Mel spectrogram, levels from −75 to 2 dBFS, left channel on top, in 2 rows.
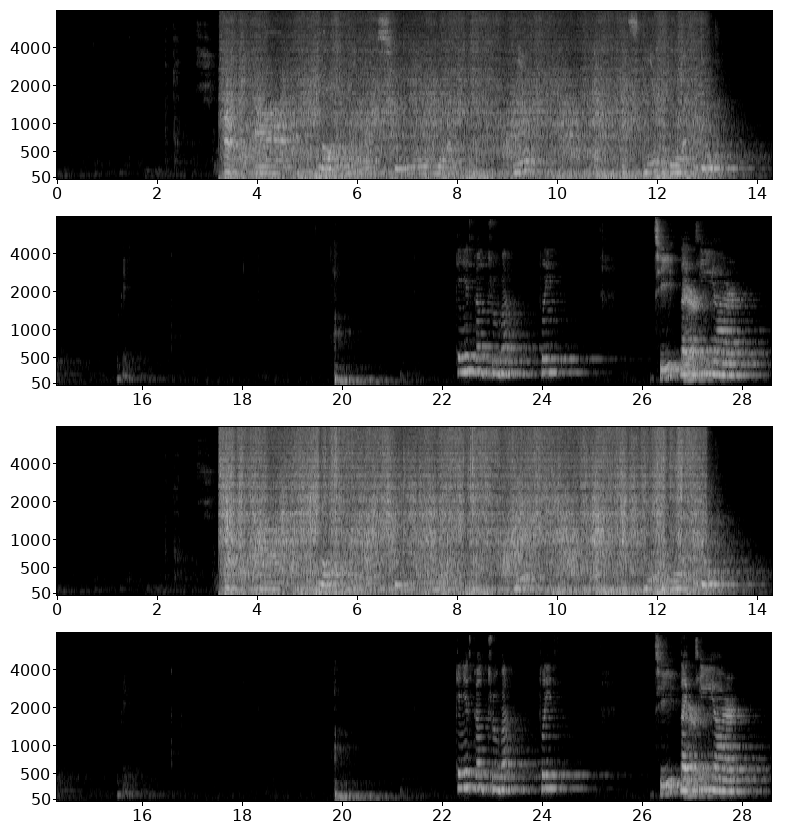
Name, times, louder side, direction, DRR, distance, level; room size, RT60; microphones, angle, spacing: voice 1, 2.8-4.8 5.2-8.1 9.1-9.6 10.6-11.0 11.3-13.3 15.6-15.7 19.8-19.9 25.2-25.4 26.2-27.2, left 2 dB, 65° left, 5 dB, 0.6 m, -32 dB
sound 1, 3.2-13.0, right 6 dB, 85° right, 0.5 m, -26 dB
voice 2, 5.2-5.7 6.7-6.9 12.7-13.2 22.3-23.4 23.9-24.2 26.8-28.1, right 1 dB, 30° right, 4 dB, 0.5 m, -29 dB
8.0 x 6.2 x 2.7 m, 2.3 s
head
